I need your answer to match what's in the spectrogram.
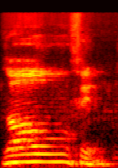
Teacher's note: লিনে লিনের টান হবে না, তাড়াতাড়ি পড়তে হবে। তাহলে মিউ জৌফ- জৌফিন, মিউ জৌফিন।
